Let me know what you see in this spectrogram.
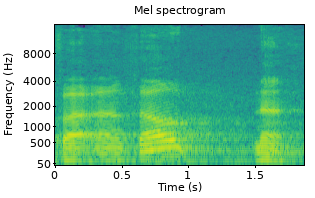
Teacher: ini huruf ra sukun didahului oleh huruf yang berharokatkan fathah, dibaca tebal ya. Fa'atharna, bukan fa'atharna.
